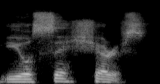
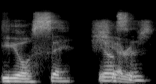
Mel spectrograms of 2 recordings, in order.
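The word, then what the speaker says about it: Iorse Sheriffs: Yose Sheriffs. My Lord, Yose Sheriffs is spelled I-O-R-S-E. Come again. I-O-R-S-E hyphen S-H-E-R-I-F-F-S. How did you pronounce it? Yose Sheriffs. The I is pronounced like a Y.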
